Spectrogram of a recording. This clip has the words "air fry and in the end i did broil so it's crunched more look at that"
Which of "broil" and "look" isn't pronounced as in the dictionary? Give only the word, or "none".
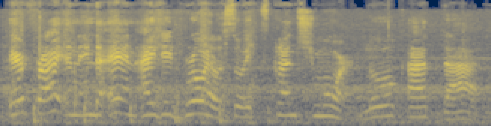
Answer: none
